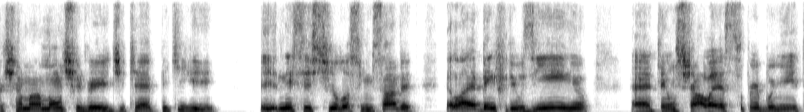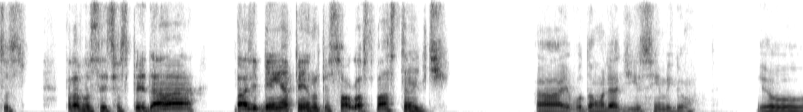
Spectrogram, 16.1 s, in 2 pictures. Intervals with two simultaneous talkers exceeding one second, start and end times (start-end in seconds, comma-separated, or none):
none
